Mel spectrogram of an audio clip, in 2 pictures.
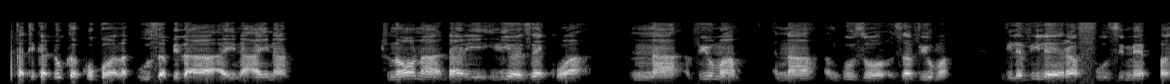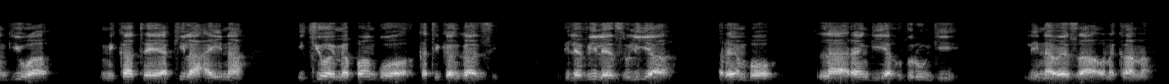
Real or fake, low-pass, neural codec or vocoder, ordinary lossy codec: fake; 7.2 kHz; vocoder, 22.05 kHz, 80 mel bands, WaveNeXt; MP3, 64 kbps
